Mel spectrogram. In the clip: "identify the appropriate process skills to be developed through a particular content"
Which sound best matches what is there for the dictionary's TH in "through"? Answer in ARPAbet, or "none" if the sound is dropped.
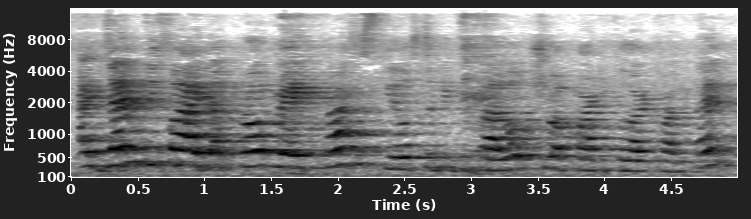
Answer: T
